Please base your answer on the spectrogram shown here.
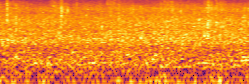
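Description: A creek flowing in dark woods: steady, broadband rushing and trickling water that holds even throughout, moderately near with no distinct events and no voices.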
